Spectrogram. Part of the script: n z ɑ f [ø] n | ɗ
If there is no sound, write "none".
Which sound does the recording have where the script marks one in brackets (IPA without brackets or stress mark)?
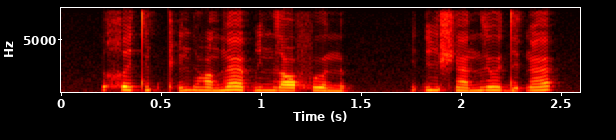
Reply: ɵ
